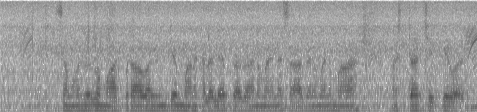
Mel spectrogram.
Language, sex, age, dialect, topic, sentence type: Telugu, male, 18-24, Utterandhra, banking, statement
